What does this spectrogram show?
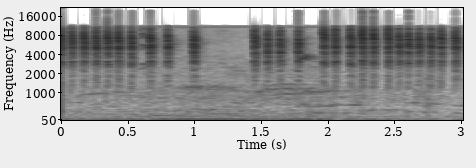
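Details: Loud, rapid chirping from a fighting-type Eurasian tree sparrow (burung gereja tarung), packed tight in quick bursts of high, clipped notes broken by two short gaps, over a low steady hum.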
